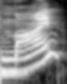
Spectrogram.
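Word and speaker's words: Myne: partnering with men now i'm pretty sure the anime pronounces her as mine but you know like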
